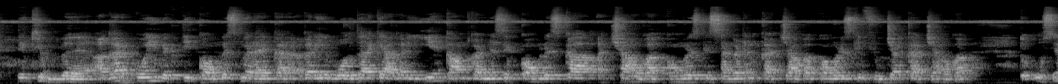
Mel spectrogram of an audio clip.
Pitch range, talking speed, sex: 135-155 Hz, 200 wpm, male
